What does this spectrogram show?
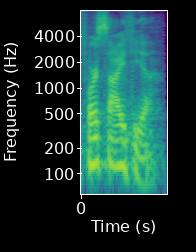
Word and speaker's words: Forsythia: If it's named after a person, you use even the regional pronunciation of his name. So it's Forsythia.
